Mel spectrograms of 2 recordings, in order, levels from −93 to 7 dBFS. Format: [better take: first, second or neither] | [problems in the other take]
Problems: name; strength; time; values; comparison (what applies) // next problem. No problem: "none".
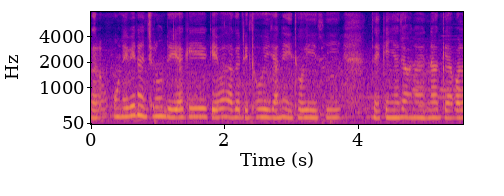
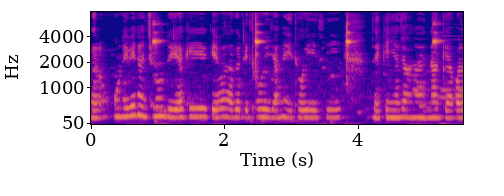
first | noise reduction (classical method log-MMSE)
